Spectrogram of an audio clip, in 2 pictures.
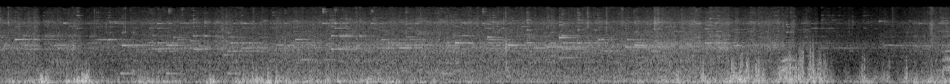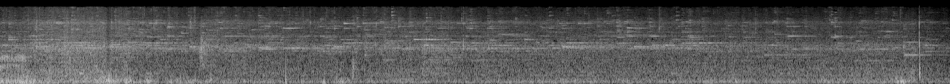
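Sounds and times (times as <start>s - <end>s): rushing storm wind: 0.0s - 19.0s
wind chimes ringing: 0.0s - 19.0s.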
